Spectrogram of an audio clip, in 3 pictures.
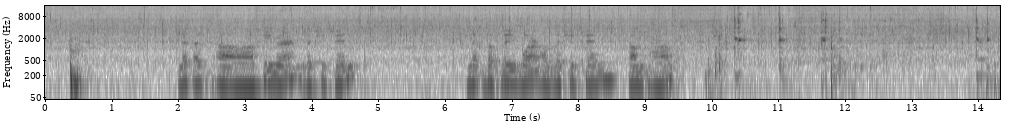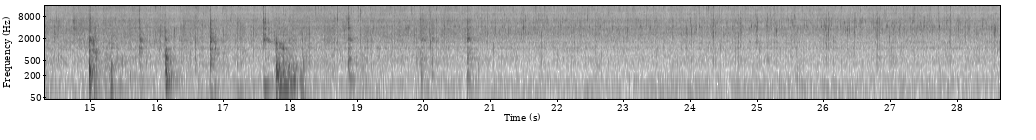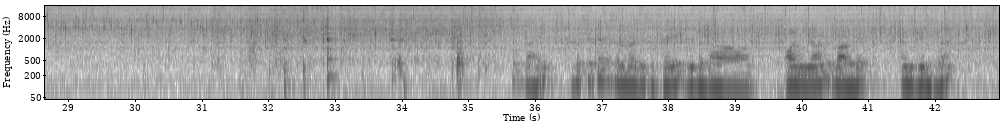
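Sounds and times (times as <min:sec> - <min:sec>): food sizzling in a pan: 0:00.0 - 0:42.9
stirring clicks against pan: 0:14.0 - 0:19.2, 0:19.9 - 0:21.0.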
